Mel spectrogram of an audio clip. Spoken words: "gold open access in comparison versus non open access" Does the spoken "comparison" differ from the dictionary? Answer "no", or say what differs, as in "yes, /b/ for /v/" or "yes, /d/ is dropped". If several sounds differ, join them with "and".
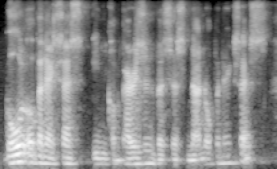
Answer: no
